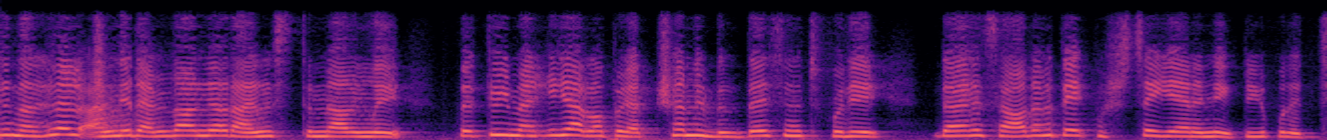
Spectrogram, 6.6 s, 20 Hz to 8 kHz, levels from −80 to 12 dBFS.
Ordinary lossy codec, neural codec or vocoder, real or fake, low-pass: none; codec, 16 kHz, 0.5 kbps, FunCodec, trained on Chinese and English, 25 frames a second; fake; 7.2 kHz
